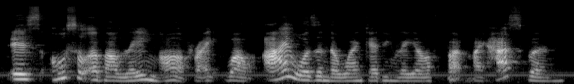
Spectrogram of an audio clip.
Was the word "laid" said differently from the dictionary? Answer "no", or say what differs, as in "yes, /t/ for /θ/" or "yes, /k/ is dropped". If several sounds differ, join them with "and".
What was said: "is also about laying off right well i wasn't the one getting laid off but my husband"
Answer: yes, /d/ is dropped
